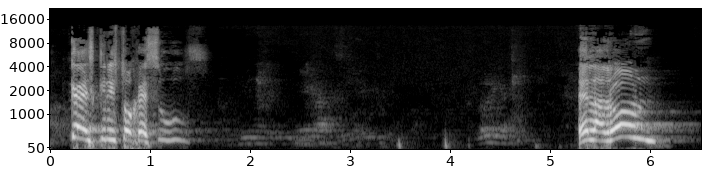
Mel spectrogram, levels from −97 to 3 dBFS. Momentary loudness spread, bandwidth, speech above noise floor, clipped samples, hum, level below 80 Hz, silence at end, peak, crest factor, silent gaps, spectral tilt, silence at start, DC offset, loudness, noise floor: 17 LU; 13.5 kHz; 50 dB; under 0.1%; none; -58 dBFS; 0.45 s; -6 dBFS; 16 dB; none; -3.5 dB/octave; 0.2 s; under 0.1%; -18 LUFS; -68 dBFS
